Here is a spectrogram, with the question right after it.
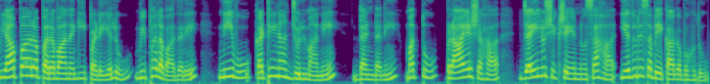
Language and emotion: Kannada, neutral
